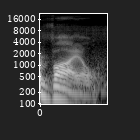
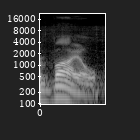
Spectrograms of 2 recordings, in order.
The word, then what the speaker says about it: Weil: Weil is only his name here in America his name in Japan is dr. vile and even then while if you use German pronunciation things will be pronounced as vile so is that as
